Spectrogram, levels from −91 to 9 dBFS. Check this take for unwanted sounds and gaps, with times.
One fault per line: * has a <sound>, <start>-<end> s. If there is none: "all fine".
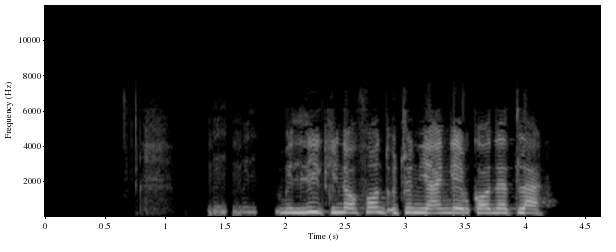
* has a laugh, 1.4-1.8 s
